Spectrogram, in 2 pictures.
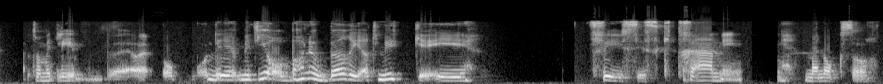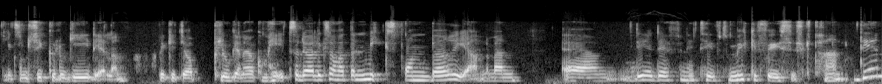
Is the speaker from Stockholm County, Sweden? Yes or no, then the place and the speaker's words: no; Kristianstad, Skåne, Sweden; accent: Scanian; jag är född och uppvuxen i Kristianstad.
